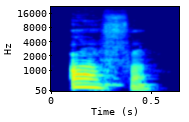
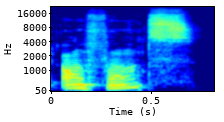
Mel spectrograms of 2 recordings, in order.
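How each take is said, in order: First: "enfant" ending on the nasal vowel; silent T and S. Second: "enfants" wrongly ending in a "ts" sound. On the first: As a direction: finish "enfant" nasal and open, no "ts". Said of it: "are silent". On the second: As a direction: voice the silent TS at the end of "enfants". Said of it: "Don't say enfants". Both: Shown as a demonstration.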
